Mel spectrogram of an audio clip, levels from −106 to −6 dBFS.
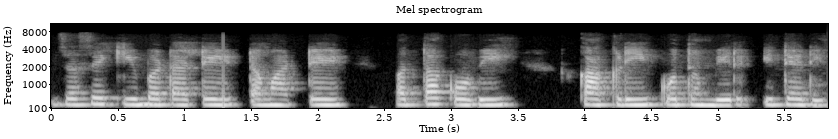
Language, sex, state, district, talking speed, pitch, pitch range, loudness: Marathi, female, Maharashtra, Dhule, 90 wpm, 220 Hz, 215-225 Hz, -22 LUFS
